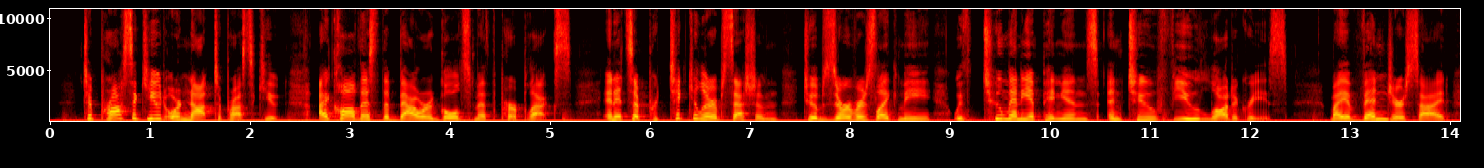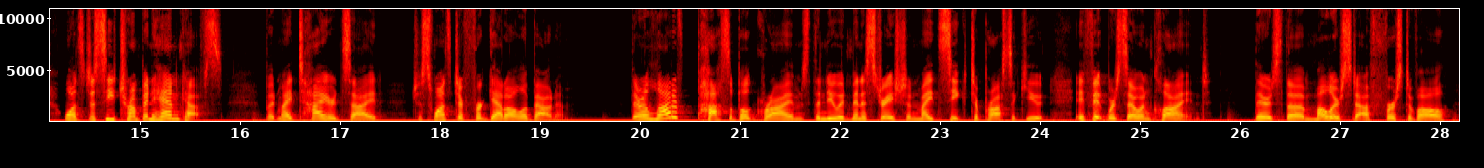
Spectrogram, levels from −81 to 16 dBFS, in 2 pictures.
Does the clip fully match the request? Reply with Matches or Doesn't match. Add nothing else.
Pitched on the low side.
Doesn't match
